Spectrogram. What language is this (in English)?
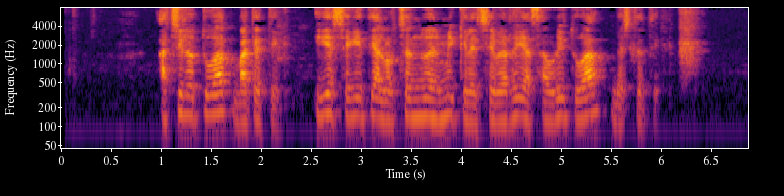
Basque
